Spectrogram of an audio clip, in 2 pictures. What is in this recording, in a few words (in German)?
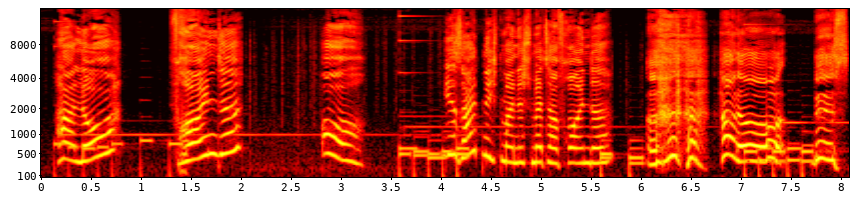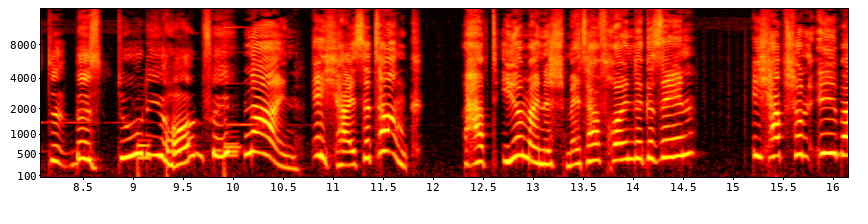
Kinderanimation; Tonk der Schmetterling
